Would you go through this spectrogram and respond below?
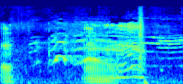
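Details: Two Kunekune pigs at dinner time heading for their food tray, squealing: a strained, tonal, rising squeal lasting about a second, preceded by a short grunt and ending with a sharp click.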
